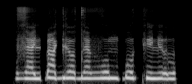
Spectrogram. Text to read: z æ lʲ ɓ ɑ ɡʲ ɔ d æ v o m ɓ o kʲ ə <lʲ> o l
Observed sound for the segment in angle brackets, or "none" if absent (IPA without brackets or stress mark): lʲ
